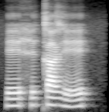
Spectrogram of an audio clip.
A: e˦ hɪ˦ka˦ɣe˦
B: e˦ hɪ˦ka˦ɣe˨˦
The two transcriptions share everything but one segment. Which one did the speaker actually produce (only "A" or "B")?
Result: B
